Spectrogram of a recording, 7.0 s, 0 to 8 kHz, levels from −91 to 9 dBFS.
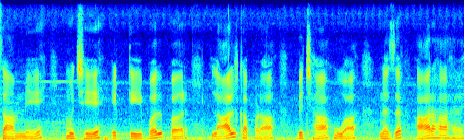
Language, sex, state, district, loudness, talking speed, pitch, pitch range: Hindi, male, Madhya Pradesh, Katni, -17 LUFS, 110 wpm, 135 Hz, 120-155 Hz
